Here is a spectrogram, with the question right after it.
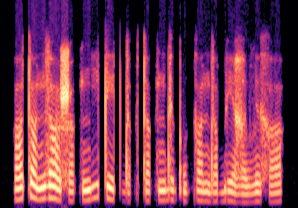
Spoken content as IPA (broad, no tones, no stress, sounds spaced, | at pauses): ɒ t ɒ n z ɒ ʂ ɒ k ŋ i t e t d ɒ k t ɒ k n d ə kʷʼ i k ɒ n d ɒ b e ʁ ə w l ə x ɒ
